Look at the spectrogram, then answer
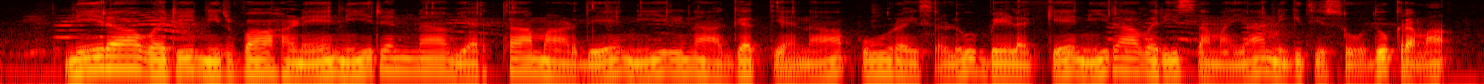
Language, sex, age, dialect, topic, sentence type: Kannada, male, 18-24, Mysore Kannada, agriculture, statement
